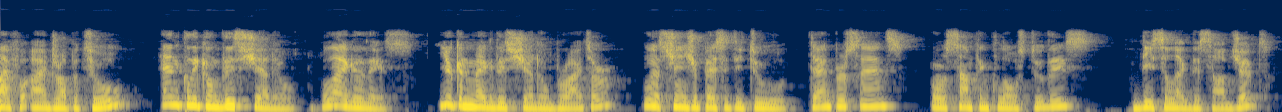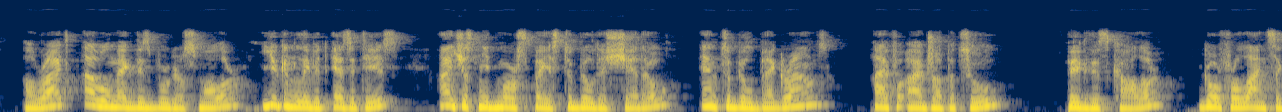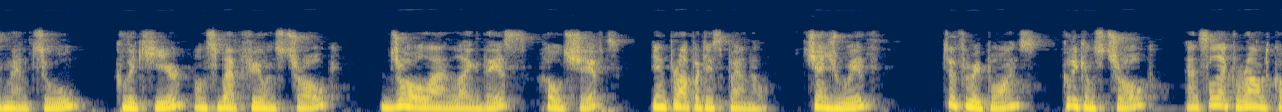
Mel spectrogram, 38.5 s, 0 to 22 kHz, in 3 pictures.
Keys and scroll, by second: 0.3 i, 3.0 z, 3.5 v, 11.4 space, 12.3 v, 21.4 i.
